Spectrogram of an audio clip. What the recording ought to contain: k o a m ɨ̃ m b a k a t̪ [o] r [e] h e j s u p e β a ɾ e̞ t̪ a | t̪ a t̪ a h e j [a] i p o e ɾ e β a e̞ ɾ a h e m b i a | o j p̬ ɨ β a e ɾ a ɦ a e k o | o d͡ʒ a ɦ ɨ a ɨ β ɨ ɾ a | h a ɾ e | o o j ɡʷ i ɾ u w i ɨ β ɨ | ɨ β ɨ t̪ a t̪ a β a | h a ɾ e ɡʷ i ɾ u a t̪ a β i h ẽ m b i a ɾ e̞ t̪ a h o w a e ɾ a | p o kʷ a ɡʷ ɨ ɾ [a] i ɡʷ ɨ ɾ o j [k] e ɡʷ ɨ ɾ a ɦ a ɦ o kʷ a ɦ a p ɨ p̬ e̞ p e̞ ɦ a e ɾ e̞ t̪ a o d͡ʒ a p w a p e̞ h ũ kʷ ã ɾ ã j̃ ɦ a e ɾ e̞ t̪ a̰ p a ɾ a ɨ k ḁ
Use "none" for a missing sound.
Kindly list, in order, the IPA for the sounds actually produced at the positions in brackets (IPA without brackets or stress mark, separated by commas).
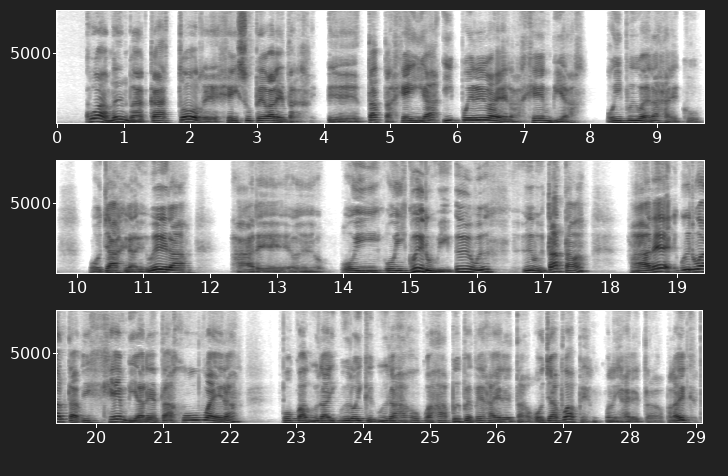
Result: o, e, a, a, k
